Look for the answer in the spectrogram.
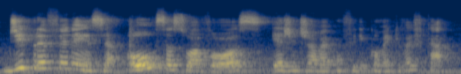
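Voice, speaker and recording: A woman with a Brazilian Portuguese accent teaching an online English lesson, lively and direct, stretching words for emphasis. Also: mid-range voice, moderate pace. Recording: echoey room with faint noise.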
